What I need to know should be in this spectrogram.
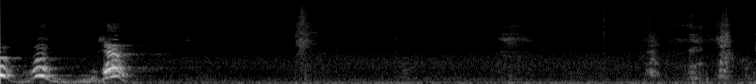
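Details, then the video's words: Two pet Boxers, Rex and Sammie, barking at nothing; two strong barks about a second apart open the clip, followed by quiet with faint clicks and a few soft distant sounds. "Silly boxer Rex and Sammie barking at nothing!"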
